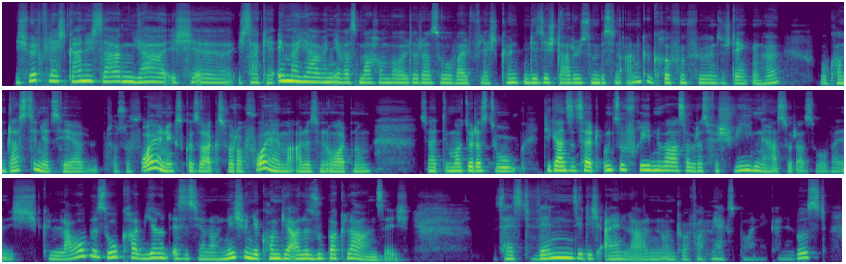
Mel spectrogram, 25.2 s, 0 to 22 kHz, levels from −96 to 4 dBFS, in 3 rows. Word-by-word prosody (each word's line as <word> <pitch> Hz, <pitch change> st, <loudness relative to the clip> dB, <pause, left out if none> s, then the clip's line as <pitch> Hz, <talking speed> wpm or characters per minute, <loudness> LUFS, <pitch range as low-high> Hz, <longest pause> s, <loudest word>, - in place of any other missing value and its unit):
Ich 185 Hz, -, -6 dB
würde 280 Hz, +2 st, +4 dB
vielleicht 255 Hz, -3 st, -1 dB
gar 235 Hz, +1 st, +2 dB
nicht 255 Hz, 0 st, +6 dB
sagen: 230 Hz, -1 st, +2 dB
„Ja, 215 Hz, +1 st, 0 dB
ich, 200 Hz, +1 st, -6 dB
äh 185 Hz, -2 st, -4 dB
ich 180 Hz, -, -7 dB
sage 185 Hz, -3 st, -4 dB
ja -, -, -12 dB
immer 260 Hz, 0 st, +9 dB
ja, 220 Hz, -2 st, +4 dB
wenn 205 Hz, 0 st, +1 dB
ihr 200 Hz, -1 st, -1 dB
was 195 Hz, 0 st, -4 dB
machen 190 Hz, 0 st, -3 dB
wollt 185 Hz, 0 st, -3 dB
oder 180 Hz, -1 st, -3 dB
so“, 175 Hz, -1 st, -3 dB
weil 160 Hz, 0 st, -2 dB
vielleicht 165 Hz, 0 st, -10 dB
könnten 190 Hz, 0 st, -3 dB
die 185 Hz, -, +2 dB
sich 185 Hz, 0 st, -2 dB
dadurch 180 Hz, -1 st, -3 dB
so 185 Hz, -, -4 dB
'n 175 Hz, -, +1 dB
bisschen 175 Hz, -, -5 dB
angegriffen 190 Hz, -5 st, -3 dB
fühlen 175 Hz, -2 st, -6 dB
sich 165 Hz, -2 st, -12 dB
denken: 150 Hz, -3 st, -6 dB
„Hä, 170 Hz, +5 st, -3 dB, 0.4 s
wo 160 Hz, -, -8 dB
kommt 160 Hz, +2 st, -4 dB
das 195 Hz, +3 st, +1 dB
denn 230 Hz, -, +3 dB
jetzt 150 Hz, -6 st, -2 dB
her? 145 Hz, -1 st, -3 dB
Du -, -, -14 dB
hast 160 Hz, -2 st, -13 dB
doch 165 Hz, -, -10 dB
vorher 250 Hz, -, +5 dB
nix 170 Hz, -3 st, +1 dB
gesagt. 165 Hz, -2 st, -1 dB
Es -, -, -5 dB
war 165 Hz, -, +2 dB
doch 155 Hz, -1 st, -3 dB
vorher 250 Hz, -, +5 dB
immer 155 Hz, -2 st, -3 dB
alles 155 Hz, 0 st, -3 dB
in 155 Hz, -, -3 dB
Ordnung.“ 150 Hz, +2 st, -3 dB, 0.4 s
So 170 Hz, -, -5 dB
nach 170 Hz, -, -2 dB
dem 170 Hz, -, -4 dB
Motto, 180 Hz, +2 st, +3 dB
dass 180 Hz, 0 st, +2 dB
du 165 Hz, -2 st, -2 dB, 0.2 s
die -, -, -1 dB
ganze 195 Hz, -2 st, +5 dB
Zeit 185 Hz, 0 st, +3 dB
unzufrieden 215 Hz, -1 st, +2 dB
warst, 190 Hz, -1 st, +1 dB
aber 175 Hz, -2 st, -1 dB
das 170 Hz, 0 st, -4 dB
verschwiegen 185 Hz, -1 st, -1 dB
hast -, -, -6 dB
oder -, -, -8 dB
so, -, -, -13 dB
weil 80 Hz, +1 st, -9 dB
ich 80 Hz, -, -10 dB
glaube, 210 Hz, -, -1 dB
so 250 Hz, 0 st, +2 dB
gravierend 220 Hz, -3 st, 0 dB
ist 180 Hz, -, -3 dB
es 175 Hz, +1 st, -4 dB
ja 165 Hz, -, -6 dB
noch 155 Hz, -1 st, -6 dB
nicht 225 Hz, +9 st, +3 dB
und 220 Hz, -, +8 dB
ihr 190 Hz, -, +3 dB
kommt 195 Hz, +1 st, +2 dB
ja 190 Hz, -, +4 dB
alles 185 Hz, -1 st, +2 dB
super 195 Hz, 0 st, +1 dB
klar 195 Hz, -4 st, -1 dB
an 130 Hz, -1 st, -5 dB
sich. 130 Hz, +1 st, -10 dB, 0.8 s
Das -, -, -14 dB
heißt, 170 Hz, -2 st, -6 dB
wenn 215 Hz, +4 st, +6 dB
sie 200 Hz, -1 st, -2 dB
dich 180 Hz, -5 st, -5 dB
einladen 150 Hz, -1 st, -7 dB
und 145 Hz, -1 st, -10 dB
du -, -, -12 dB
einfach 150 Hz, 0 st, -15 dB
merkst: 165 Hz, +2 st, -12 dB
„Boah, 170 Hz, -, -22 dB
ne, 150 Hz, +1 st, -26 dB
keine 165 Hz, 0 st, -21 dB
Lust“, 230 Hz, +3 st, -3 dB
180 Hz, 250 wpm, -19 LUFS, 165-205 Hz, 0.8 s, immer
